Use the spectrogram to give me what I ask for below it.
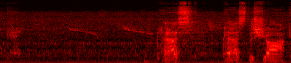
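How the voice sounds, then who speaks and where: A fairly high-voiced man talks casually while sitting in ice cold water. He is breathless from the cold and puffs between short phrases, outdoors with a faint noise behind him. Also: moderate pace. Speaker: vlogger. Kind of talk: casual self-talk to camera. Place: outdoors in a cold plunge barrel.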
